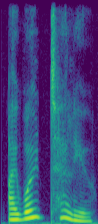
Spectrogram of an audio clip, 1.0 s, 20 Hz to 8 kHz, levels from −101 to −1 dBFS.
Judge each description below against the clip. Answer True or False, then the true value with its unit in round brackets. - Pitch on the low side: False (205 Hz)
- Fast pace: True (245 wpm)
